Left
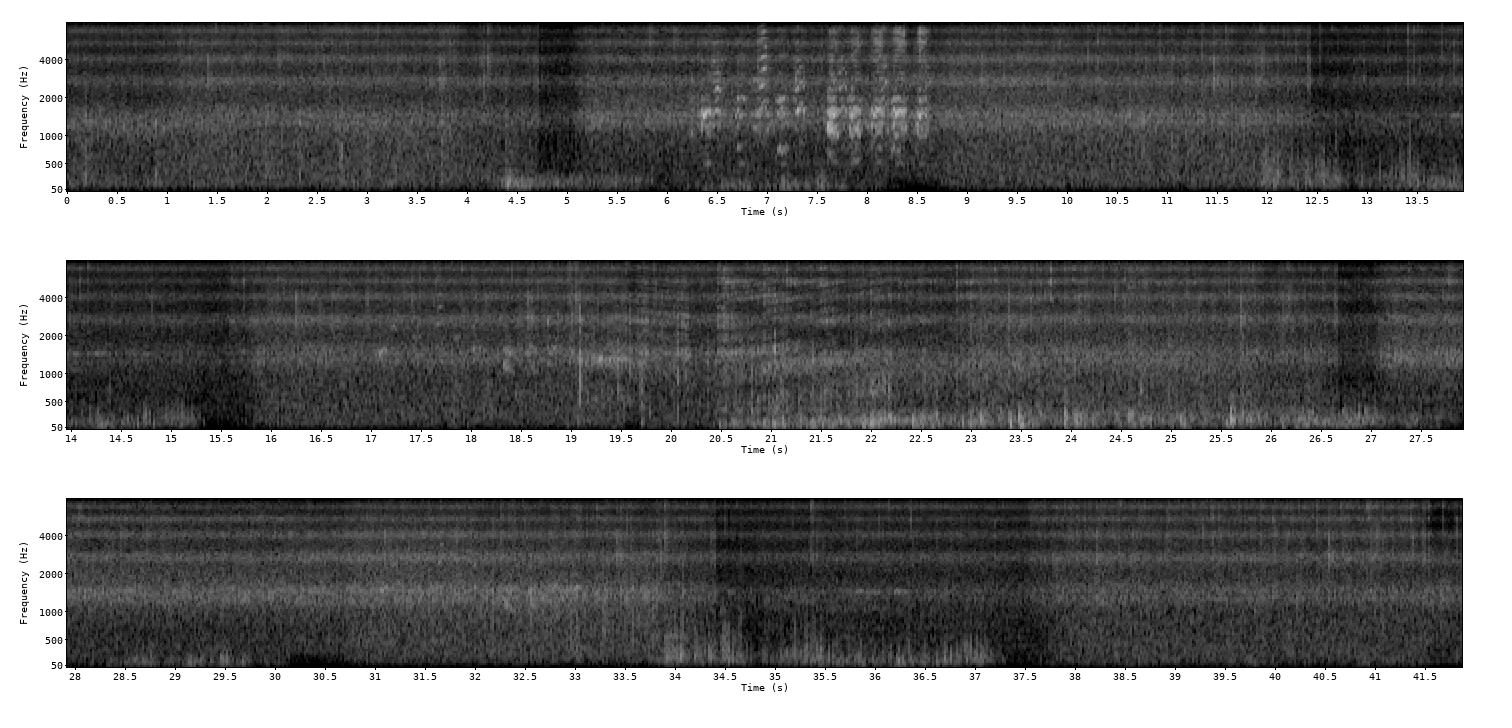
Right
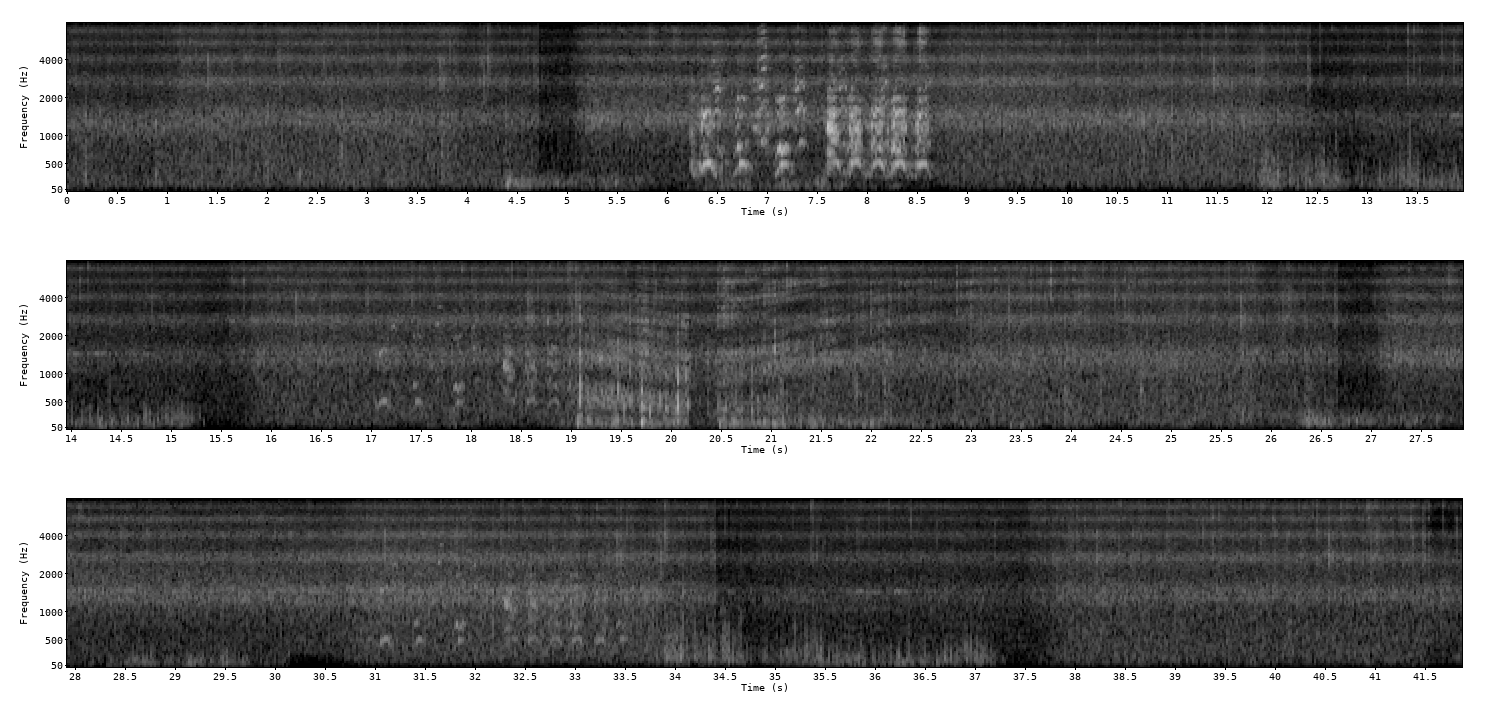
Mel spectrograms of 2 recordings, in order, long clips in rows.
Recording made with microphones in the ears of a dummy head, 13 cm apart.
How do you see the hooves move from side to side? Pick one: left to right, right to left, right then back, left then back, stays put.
right to left.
